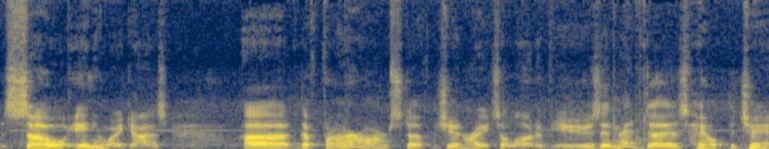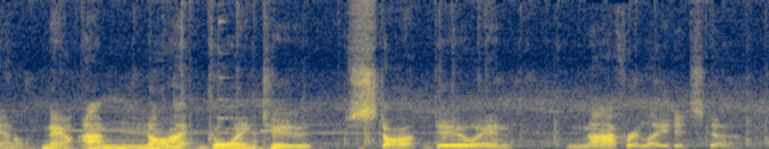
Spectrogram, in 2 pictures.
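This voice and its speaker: Higher-voiced man vlogging outdoors in wind noise. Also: animated, slow pace, pushed and bright. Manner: informal, rambling, opinionated. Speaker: knife review channel host. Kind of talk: casual chat to camera. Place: outdoors on a back porch in a storm. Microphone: phone camera. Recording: windy outdoor phone audio, storm noise.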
